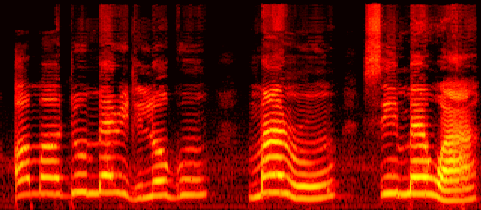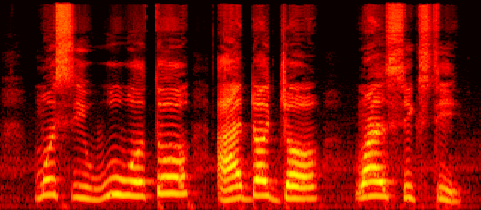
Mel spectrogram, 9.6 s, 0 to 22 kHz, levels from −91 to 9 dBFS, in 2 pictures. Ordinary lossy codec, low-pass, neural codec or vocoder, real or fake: none; none; vocoder, 48 kHz, 128 mel bands, Vocos; fake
